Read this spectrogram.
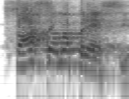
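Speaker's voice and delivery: commanding voice. Retelling a voice he heard, the speaker imitates its commanding tone.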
